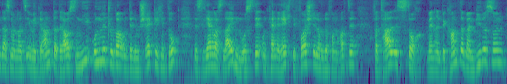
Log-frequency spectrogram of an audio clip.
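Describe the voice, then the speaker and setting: A man reading a literary memoir aloud in a measured, expressive way. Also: on the high side. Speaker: reader. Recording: roomy echoey recording.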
